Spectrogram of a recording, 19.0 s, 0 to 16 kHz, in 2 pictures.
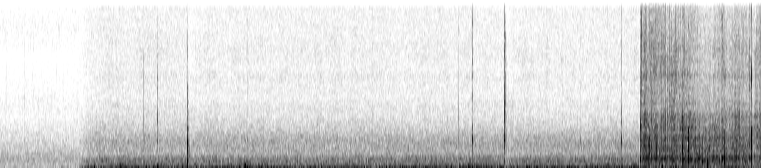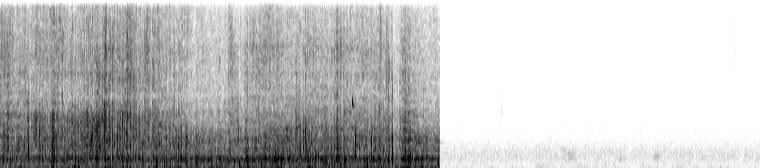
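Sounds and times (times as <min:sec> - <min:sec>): meat sizzling on a grill: 0:01.0 - 0:15.0
campfire crackling and popping: 0:01.0 - 0:15.9.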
